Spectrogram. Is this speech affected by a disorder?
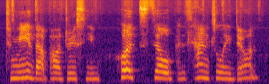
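Yes: ALS; young onset, young woman living with ALS; still working as much as before diagnosis.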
